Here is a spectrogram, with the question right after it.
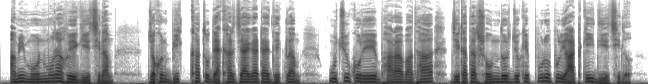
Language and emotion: Bengali, sad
